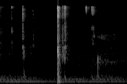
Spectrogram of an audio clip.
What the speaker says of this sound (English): I'm just hitting my tab key on my keyboard.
